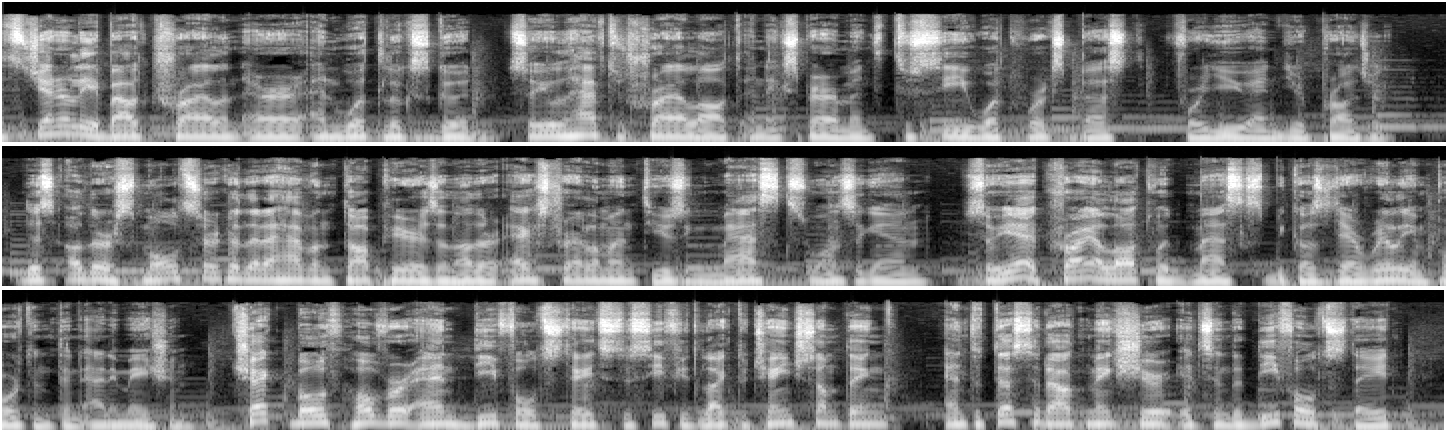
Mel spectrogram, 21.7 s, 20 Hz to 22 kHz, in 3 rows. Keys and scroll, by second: 18.2 z.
